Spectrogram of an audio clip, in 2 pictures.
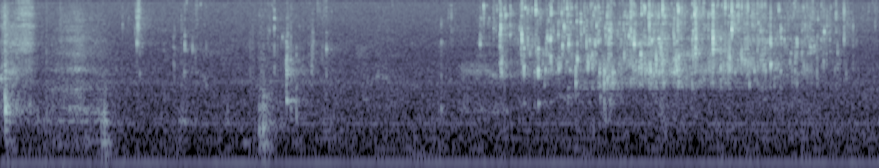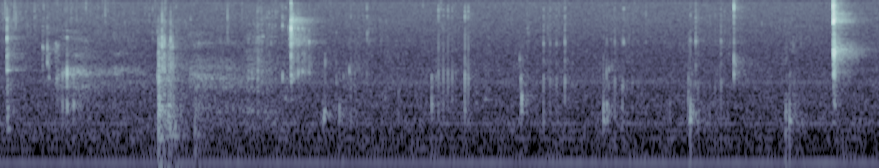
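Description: Water poured from a plastic pitcher into a tall glass packed with ice, splashing over the ice for about three and a half seconds. A sharp knock follows, then scattered small clicks of ice in the glass.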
